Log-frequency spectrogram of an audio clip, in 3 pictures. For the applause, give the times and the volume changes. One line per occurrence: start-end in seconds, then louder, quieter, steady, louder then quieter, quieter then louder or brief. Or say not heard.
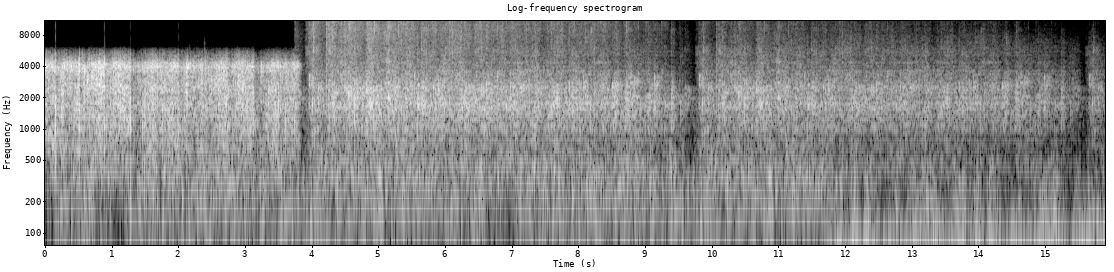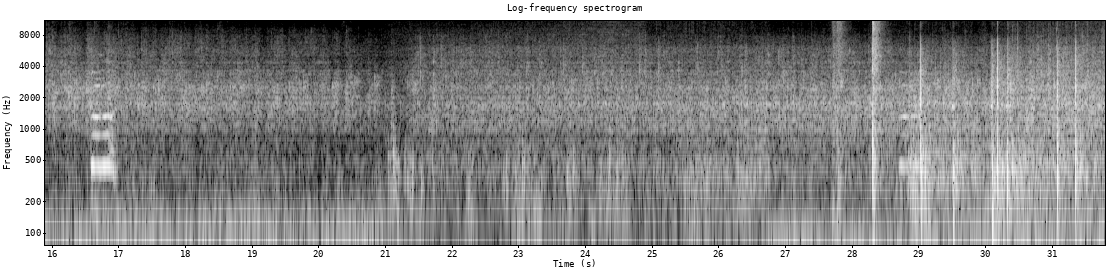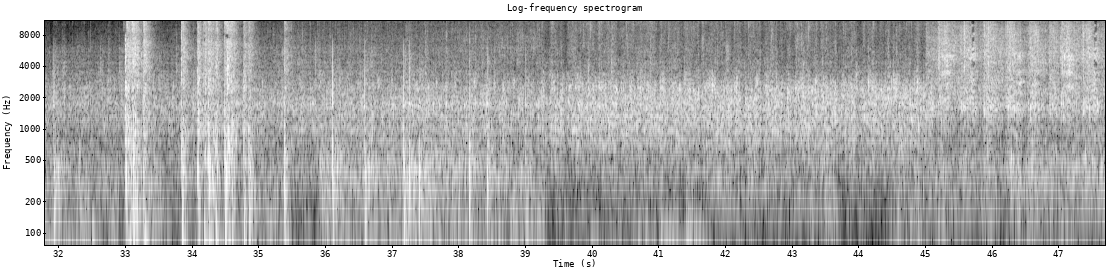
0.0-47.6 quieter then louder.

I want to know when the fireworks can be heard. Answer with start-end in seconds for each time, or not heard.
27.7-39.1.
